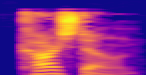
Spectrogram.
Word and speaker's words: Carstone: Carstone, stress on the first syllable, not the second.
